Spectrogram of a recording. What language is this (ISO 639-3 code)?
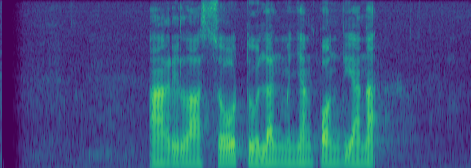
jav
